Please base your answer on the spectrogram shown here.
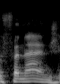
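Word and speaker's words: Fernandes: Bruno Fernanch in his own neighborhood. But he was here long before correct pronunciation became such an issue.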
